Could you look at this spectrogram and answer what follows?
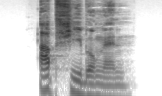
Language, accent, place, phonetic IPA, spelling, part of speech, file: German, Germany, Berlin, [ˈapʃiːbʊŋən], Abschiebungen, noun, De-Abschiebungen.ogg
- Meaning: plural of Abschiebung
